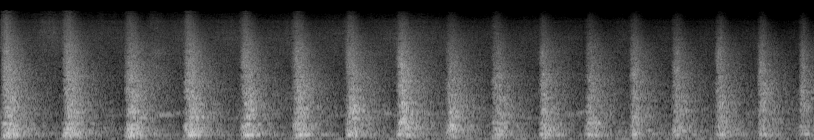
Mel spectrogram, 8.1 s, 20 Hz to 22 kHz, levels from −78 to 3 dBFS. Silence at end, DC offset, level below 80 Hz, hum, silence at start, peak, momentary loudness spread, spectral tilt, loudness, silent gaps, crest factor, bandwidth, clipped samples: 0 s; under 0.1%; -44 dBFS; none; 0 s; -2 dBFS; 8 LU; -4 dB/octave; -23 LUFS; none; 20 dB; 16 kHz; under 0.1%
